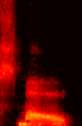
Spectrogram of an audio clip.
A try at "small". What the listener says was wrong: just say small. Don't say it's small. It sounds like you put an E in front of the S's, like Espanol. Instead of, you just say small, not small.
